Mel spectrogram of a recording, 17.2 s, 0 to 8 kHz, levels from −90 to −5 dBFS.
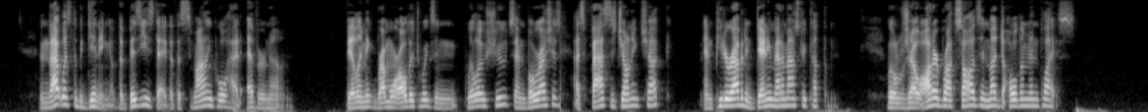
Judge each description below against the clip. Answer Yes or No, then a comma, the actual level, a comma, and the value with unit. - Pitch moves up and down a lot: No, average, 4.7 semitones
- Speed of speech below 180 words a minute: No, average, 190 wpm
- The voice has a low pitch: No, medium, 165 Hz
